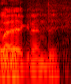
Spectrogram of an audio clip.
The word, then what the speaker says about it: Caballo Grande: Caballo Grande.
